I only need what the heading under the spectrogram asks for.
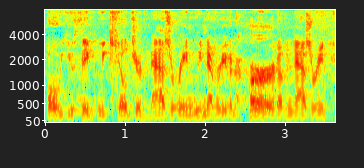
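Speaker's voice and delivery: ordinary talk, nothing marked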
